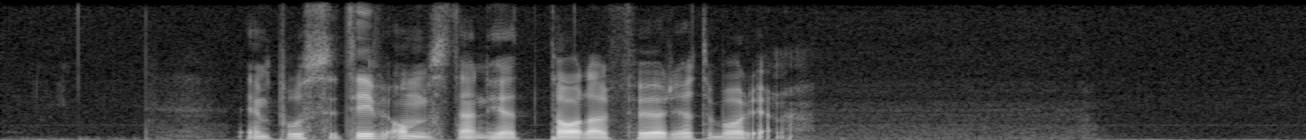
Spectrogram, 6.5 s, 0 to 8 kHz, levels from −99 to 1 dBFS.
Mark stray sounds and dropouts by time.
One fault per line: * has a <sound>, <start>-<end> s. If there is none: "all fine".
all fine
